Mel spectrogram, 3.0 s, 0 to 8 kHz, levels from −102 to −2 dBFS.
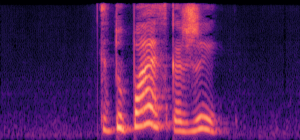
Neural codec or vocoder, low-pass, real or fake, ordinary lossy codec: codec, 16 kHz, 4 kbps, X-Codec, HuBERT features, trained on balanced general audio; 7.2 kHz; fake; MP3, 48 kbps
